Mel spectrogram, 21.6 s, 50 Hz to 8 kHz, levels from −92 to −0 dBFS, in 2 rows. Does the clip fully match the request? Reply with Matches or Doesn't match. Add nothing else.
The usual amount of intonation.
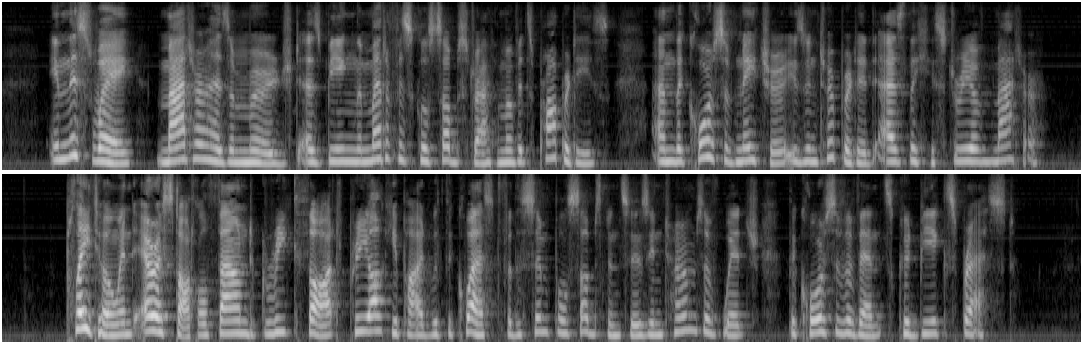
Matches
